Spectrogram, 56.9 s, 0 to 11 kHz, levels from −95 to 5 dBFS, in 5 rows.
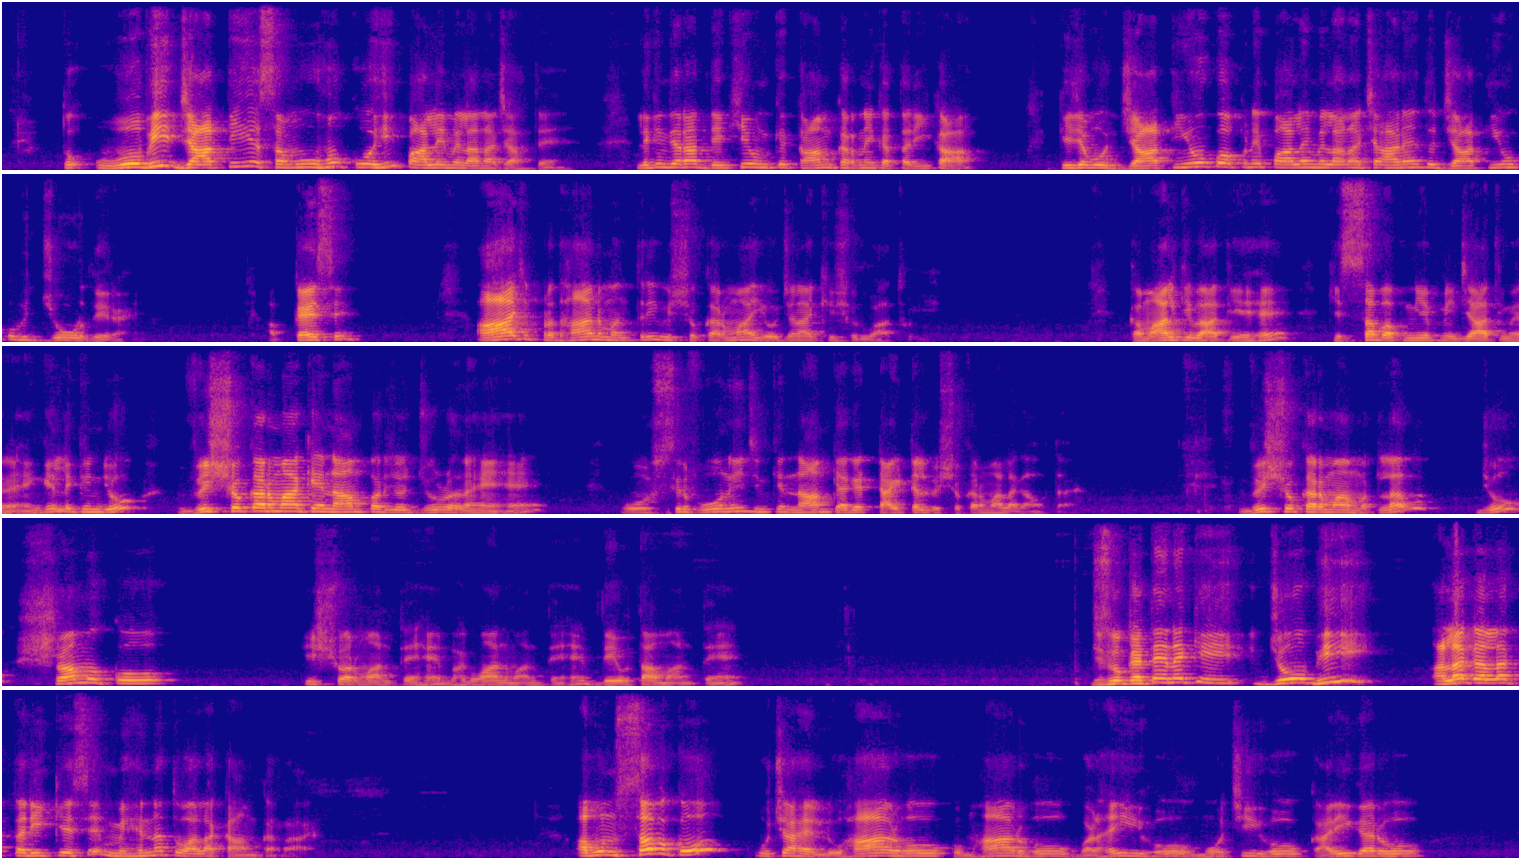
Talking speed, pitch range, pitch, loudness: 140 wpm, 150-210 Hz, 175 Hz, -22 LUFS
